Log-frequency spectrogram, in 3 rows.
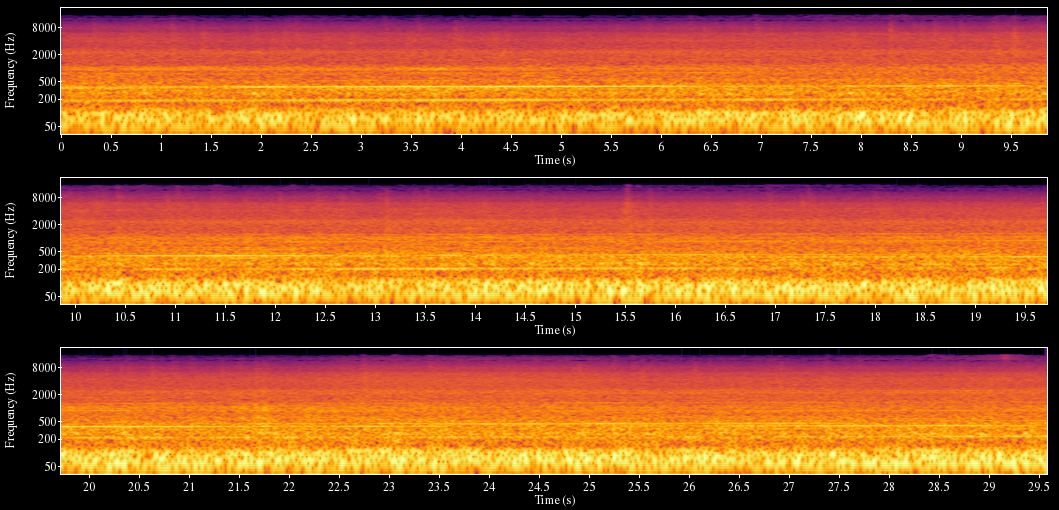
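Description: Seibu 2000 series electric train running, heard from inside the car: a steady low rumble of wheels on track, with a motor hum whose pitch rises slowly.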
